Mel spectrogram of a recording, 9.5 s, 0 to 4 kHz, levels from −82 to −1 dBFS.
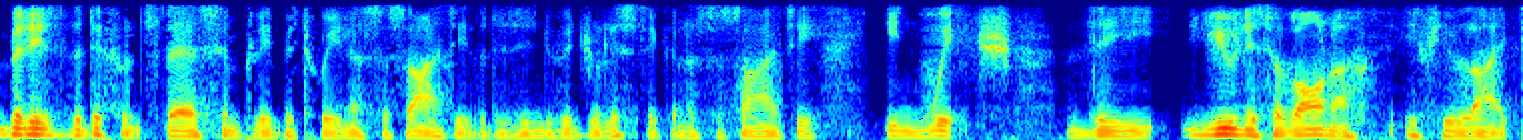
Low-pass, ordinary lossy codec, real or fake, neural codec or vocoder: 3.6 kHz; AAC, 16 kbps; real; none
